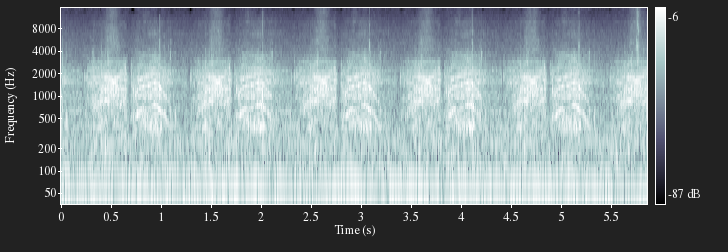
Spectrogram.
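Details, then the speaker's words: Steady suction-and-release cycling, about one per second, of a Medela Pump in Style electric double breast pump in its slower expression rhythm after let-down, noticeably slower than the initial cycle. "now this is what it sounds like once the pump has been run and after the letdown"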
